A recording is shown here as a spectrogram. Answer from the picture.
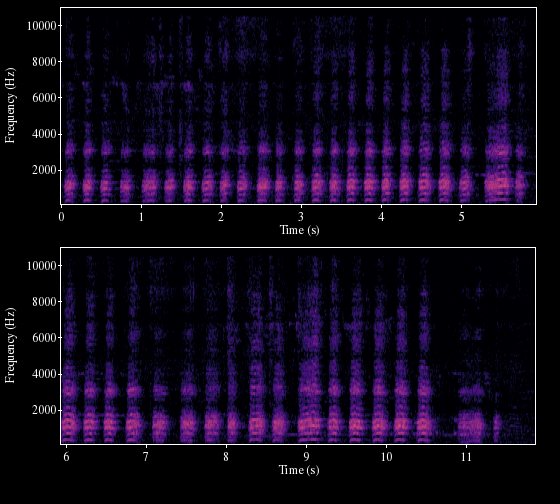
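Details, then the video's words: Long, regular series of short clucking notes from hens, about four per second, briefly overlapping and thickening midway, ending with a few scattered calls. "Kotkodálás és kukorékolás hangeffekt (Chickens with rooster sound effect)"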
